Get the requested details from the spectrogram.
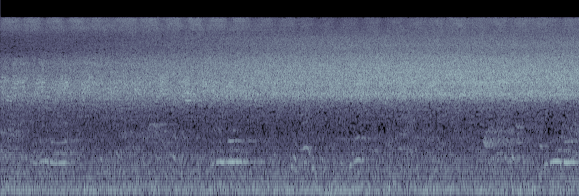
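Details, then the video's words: On a school playground in high summer, many cicadas produce a loud, constant sizzling buzz, even from start to finish, while distant voices rise and fall faintly beneath it. "한 여름 운동장에서 매미가 울고 있다"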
